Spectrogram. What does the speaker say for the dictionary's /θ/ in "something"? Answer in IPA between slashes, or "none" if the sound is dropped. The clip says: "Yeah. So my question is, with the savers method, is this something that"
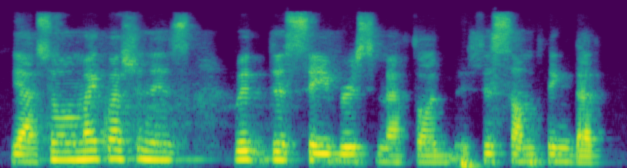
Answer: /θ/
